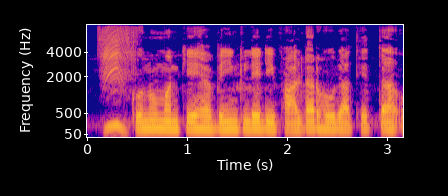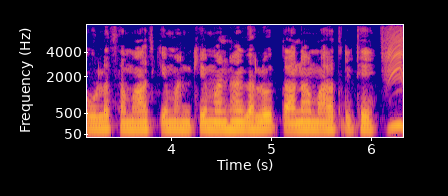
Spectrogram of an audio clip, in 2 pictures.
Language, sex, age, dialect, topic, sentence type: Chhattisgarhi, male, 60-100, Western/Budati/Khatahi, banking, statement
